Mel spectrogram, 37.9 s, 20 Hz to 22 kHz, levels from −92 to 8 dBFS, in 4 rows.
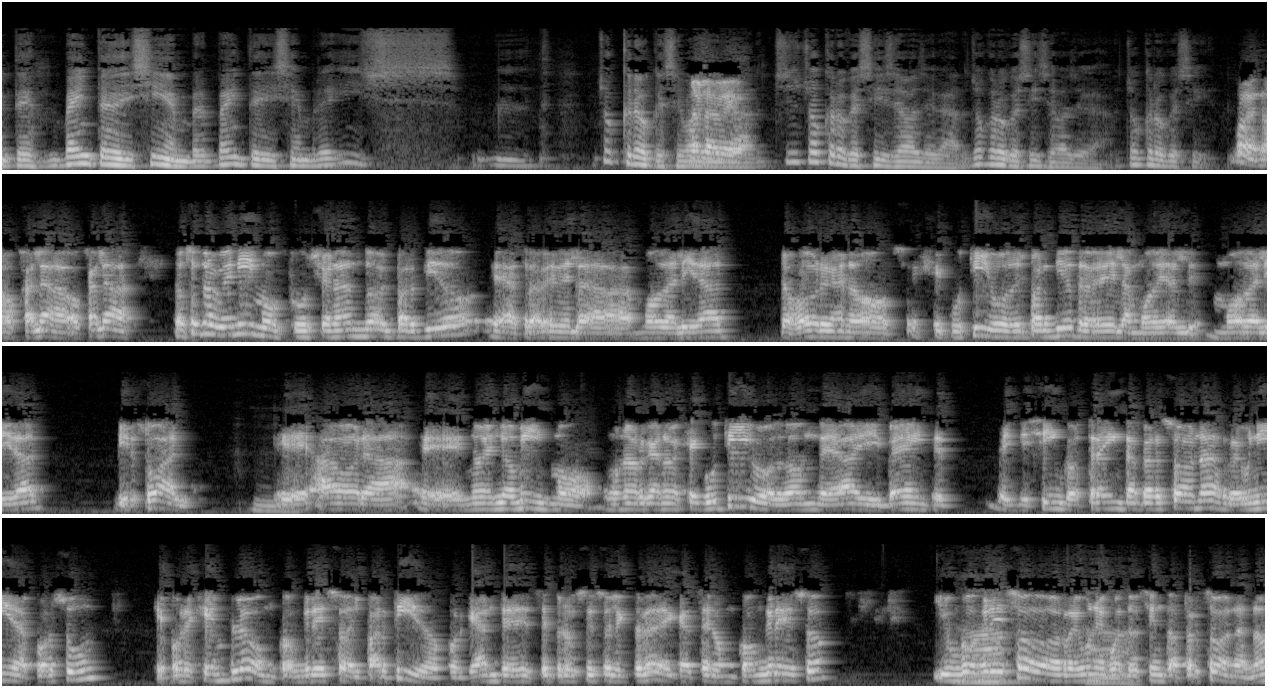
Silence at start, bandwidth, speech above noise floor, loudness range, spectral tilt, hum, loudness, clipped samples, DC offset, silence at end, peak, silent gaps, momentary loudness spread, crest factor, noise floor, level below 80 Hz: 0 s; 11.5 kHz; 31 dB; 6 LU; -5.5 dB/octave; none; -16 LUFS; under 0.1%; under 0.1%; 0 s; 0 dBFS; none; 13 LU; 16 dB; -48 dBFS; -60 dBFS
